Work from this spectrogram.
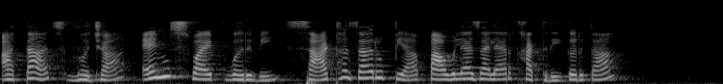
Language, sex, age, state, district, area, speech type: Goan Konkani, female, 30-45, Goa, Canacona, rural, read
